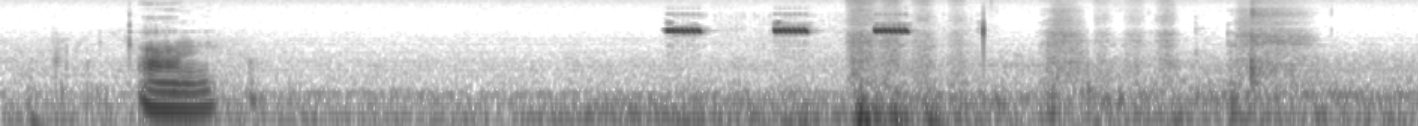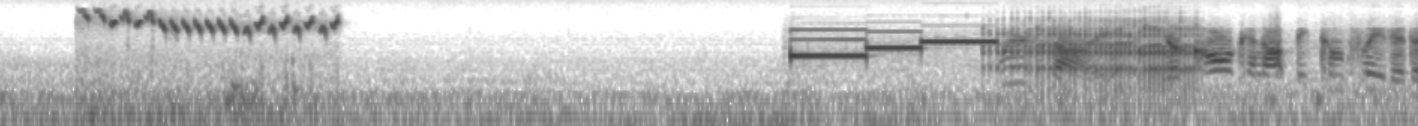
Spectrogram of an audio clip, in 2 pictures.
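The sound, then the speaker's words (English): A few short, evenly spaced cricket chirps, then a bird eats the cricket and flies up onto a telephone pole, with brief bursts of bright bird chirping and warbling calls and a longer run of tweeting near the end over a quiet background. “That's a little scene, a little audio scene there of a cricket getting chirped and then being chirped by a bird, eaten by a bird who flies up onto a telephone pole.”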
